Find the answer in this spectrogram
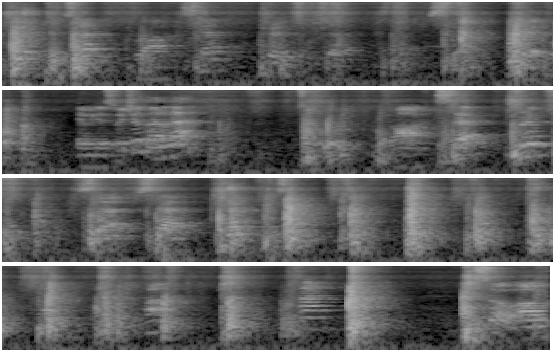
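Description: Swing dance footwork: shoes stepping and sliding on the studio floor in an even rhythm of about two steps a second, with a voice briefly calling steps a few times.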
